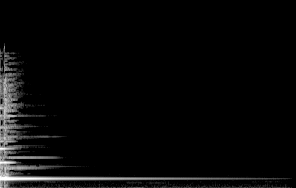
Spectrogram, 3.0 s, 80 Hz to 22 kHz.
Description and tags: Sample pack of an Indonesian toy gamelan metallophone recorded with Zoom H1.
